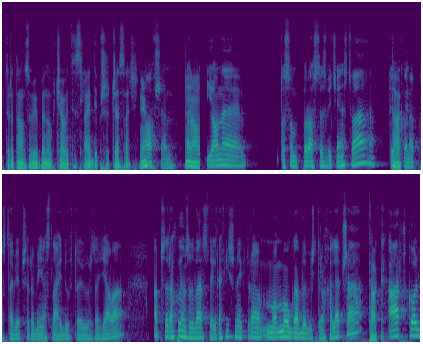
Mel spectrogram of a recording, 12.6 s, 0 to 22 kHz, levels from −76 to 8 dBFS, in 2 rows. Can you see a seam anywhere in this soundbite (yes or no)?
yes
